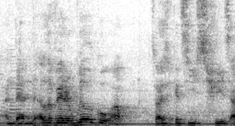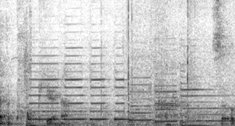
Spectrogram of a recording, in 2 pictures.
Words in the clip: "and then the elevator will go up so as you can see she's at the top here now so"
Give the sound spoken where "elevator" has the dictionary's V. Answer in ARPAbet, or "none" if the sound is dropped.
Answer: V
